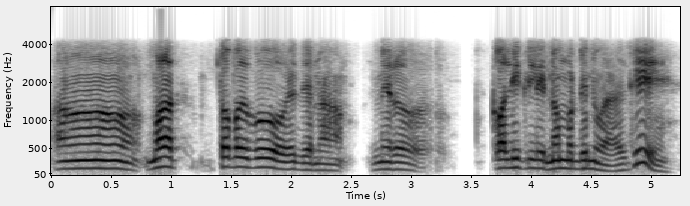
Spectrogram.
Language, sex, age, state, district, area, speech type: Nepali, male, 30-45, West Bengal, Alipurduar, urban, conversation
